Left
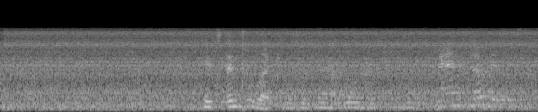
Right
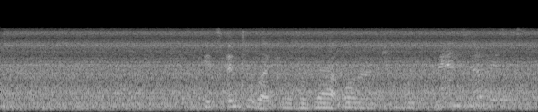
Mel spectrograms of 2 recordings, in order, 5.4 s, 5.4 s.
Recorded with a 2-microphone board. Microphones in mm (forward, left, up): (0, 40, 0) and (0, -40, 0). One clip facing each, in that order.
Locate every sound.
2.0 s a woman speaking: 20° left (ahead or behind), 1.1 m; by 4.2 s 70° right (ahead or behind), 2 m
4.3 s a woman speaking: 25° right (ahead or behind), 6 m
